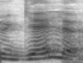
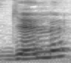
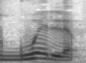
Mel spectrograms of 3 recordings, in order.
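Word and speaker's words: Güell: barcelone c'est le parc guell je crois que ça se prononce gueule et non pas du tout se prononcent gouel et le portugal c'est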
